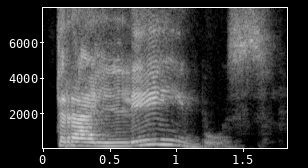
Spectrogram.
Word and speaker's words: Троллейбус: Троллейбус. Троллейбус. Троллейбус. Again, is a trolley bus. Троллейбус, or not stressed. Pronounce it as A.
